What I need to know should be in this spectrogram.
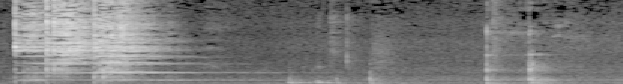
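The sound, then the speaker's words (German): Red wine glasses clinking in a toast: an opening cluster of bright clinks with a sustained glassy ring, then a few more separate chinks, each decaying quickly. “Lass uns anstoßen.”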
